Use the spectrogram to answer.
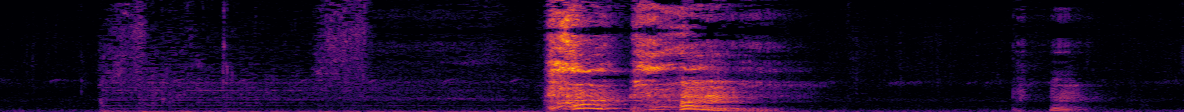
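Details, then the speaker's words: An adult male streamer, whose voice is shot after losing it, gives a rough, forceful throat clear and then a briefer, softer one over quiet background music: throat clearing. "yeah my throat is pretty bad"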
